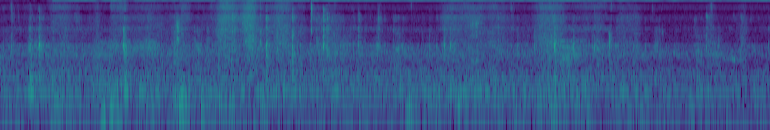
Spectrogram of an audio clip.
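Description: A chicken clucks softly nearby.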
